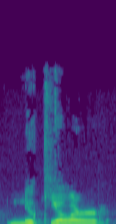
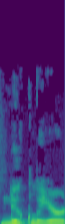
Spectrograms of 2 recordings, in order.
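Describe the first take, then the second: First: The word is pronounced differently from its spelling. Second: The word is pronounced the way it is spelled. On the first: The speaker calls it wrong. "not nuclear, George Bush and many others who mispronounce it" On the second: The speaker calls it right. "that's nuclear, ... It's nuclear. Just look at the way it's spelled"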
